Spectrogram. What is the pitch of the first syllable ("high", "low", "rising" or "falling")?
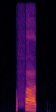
low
